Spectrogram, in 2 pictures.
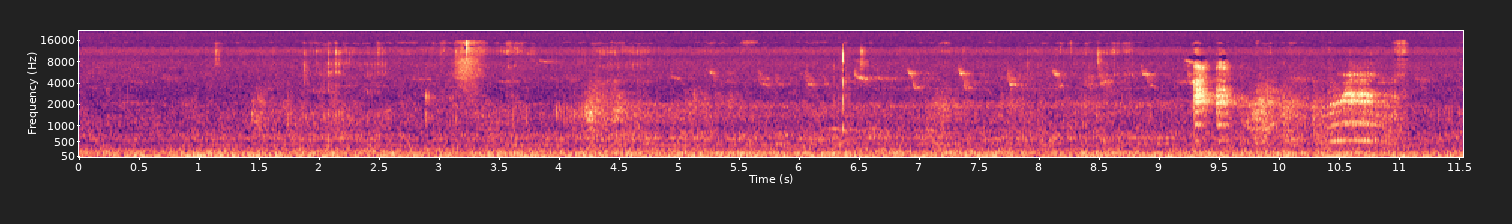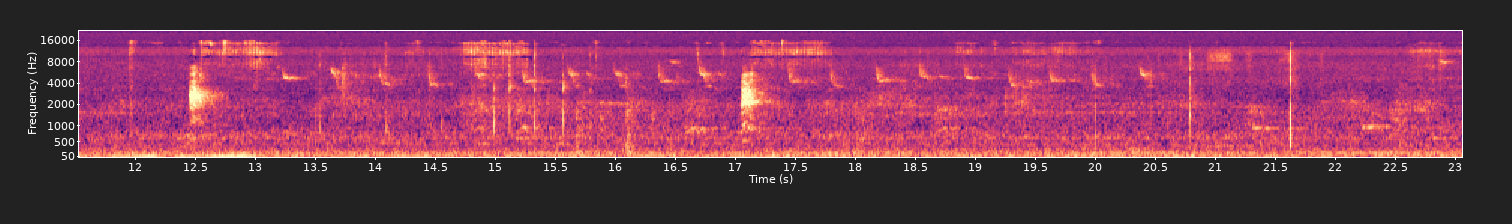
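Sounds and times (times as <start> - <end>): cat meowing faintly: 9.2 - 11.2, 12.4 - 13.0, 16.9 - 17.6.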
